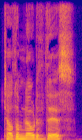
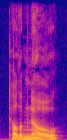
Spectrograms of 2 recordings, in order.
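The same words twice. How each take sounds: First: Incredulous echo, voice rising; rising disbelief. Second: Higher, a little louder, incredulous; incredulous echo, voice rising; rising disbelief. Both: A narrator's reading. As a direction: repeat it back in disbelief. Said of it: "her voice rising a little".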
